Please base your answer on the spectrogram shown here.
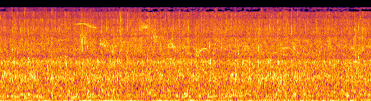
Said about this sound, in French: Et peut-être prenez aussi le temps d'écouter les bruits, les sons de cet audio. Les sons de la nature qui renaît. Le bruit de la rivière.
